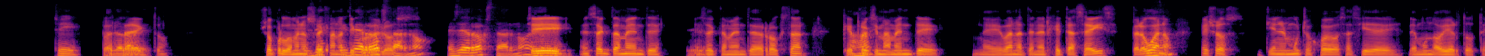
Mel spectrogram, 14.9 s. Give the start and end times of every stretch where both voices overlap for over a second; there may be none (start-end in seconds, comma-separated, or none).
3.0-4.2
